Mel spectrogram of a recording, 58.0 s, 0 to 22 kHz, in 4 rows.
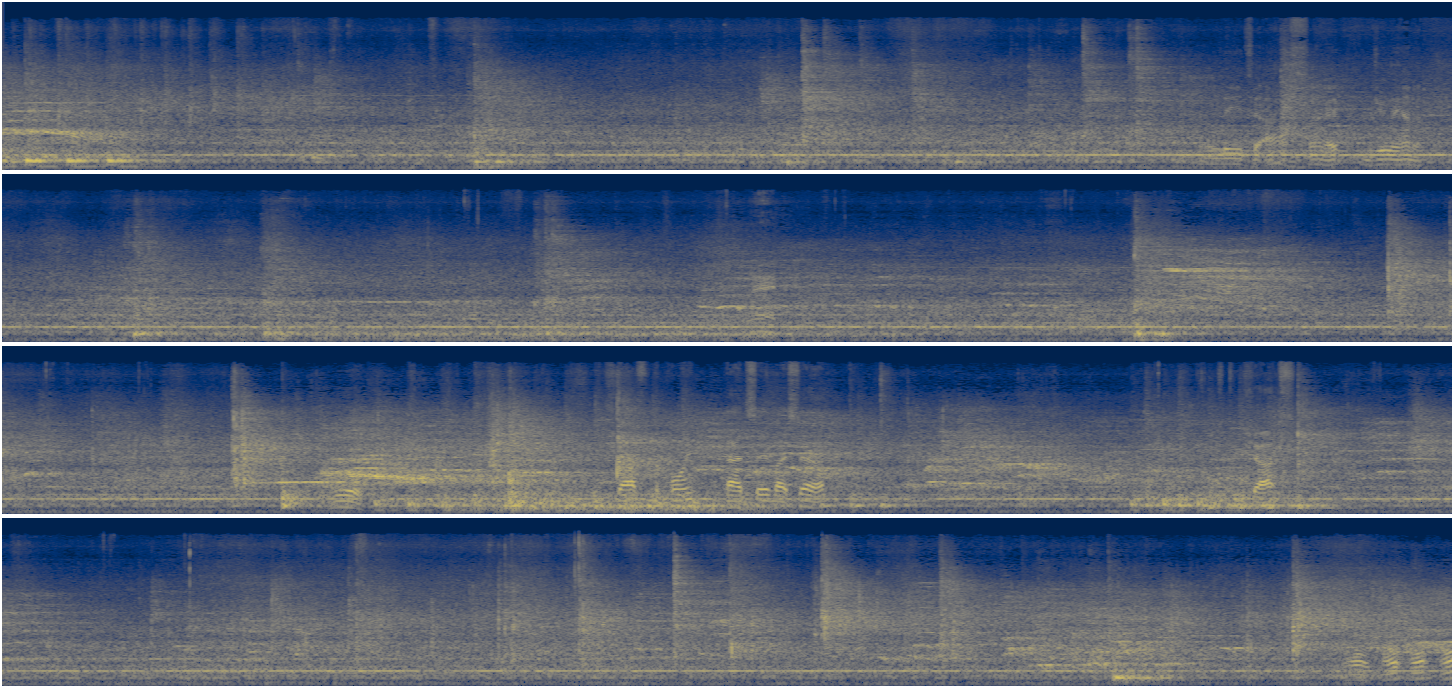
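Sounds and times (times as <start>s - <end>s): steady low hum: 0.0s - 58.0s
hockey sticks and puck clacking: 0.2s - 3.4s, 7.6s - 11.9s, 28.3s - 35.9s, 44.8s - 53.5s, 55.9s - 57.0s.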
